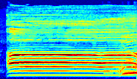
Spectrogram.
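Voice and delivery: long, hesitant filler; acted bafflement. Host recalling first hearing the news, baffled. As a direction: drag it out, mock-baffled. Retells own baffled reaction.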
